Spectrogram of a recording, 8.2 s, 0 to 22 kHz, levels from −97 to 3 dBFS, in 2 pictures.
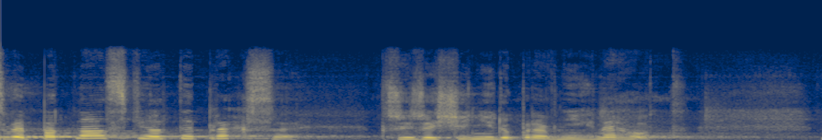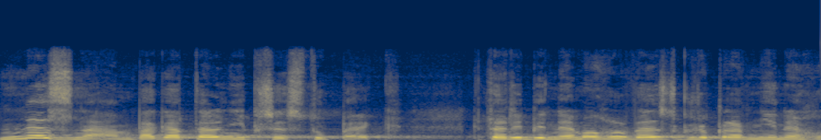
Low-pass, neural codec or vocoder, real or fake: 14.4 kHz; vocoder, 44.1 kHz, 128 mel bands, Pupu-Vocoder; fake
